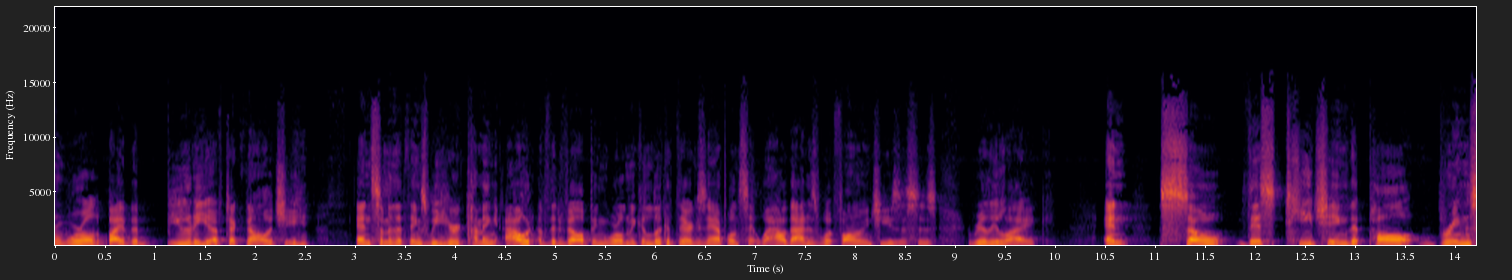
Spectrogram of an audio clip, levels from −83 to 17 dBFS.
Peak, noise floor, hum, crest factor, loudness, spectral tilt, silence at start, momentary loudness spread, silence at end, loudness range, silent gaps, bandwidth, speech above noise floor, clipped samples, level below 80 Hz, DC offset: -2 dBFS; -65 dBFS; none; 18 dB; -21 LUFS; -5 dB/octave; 0 s; 14 LU; 0 s; 5 LU; none; 13.5 kHz; 44 dB; under 0.1%; -72 dBFS; under 0.1%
